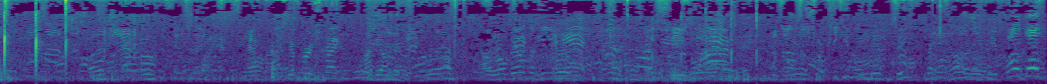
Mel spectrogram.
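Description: Men talk and call out to each other nearby, outdoors on an open field.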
